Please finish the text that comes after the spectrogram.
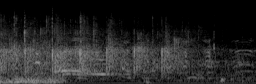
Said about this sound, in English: The one clap we get. It's because the heat's on.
